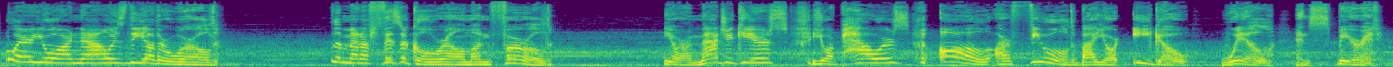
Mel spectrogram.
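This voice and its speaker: An actress playing a whimsical, bored god in a video game, speaking in theatrical, teasing rhymed riddles. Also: female voice, fairly low pitch, a bit bright, full character voice. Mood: cryptic, instructing. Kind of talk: video game cutscene voice acting. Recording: music under the voice.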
